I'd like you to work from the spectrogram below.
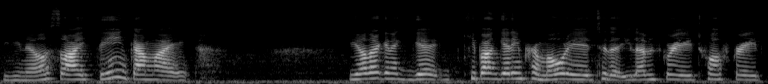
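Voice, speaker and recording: A chatty woman in her thirties with a bright, fairly high voice. She hosts a casual live chat, talks loosely, repeats herself and keeps adding "you know". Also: unhurried, poor audio. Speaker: livestream host. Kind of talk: casual live chat reading viewer comments.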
